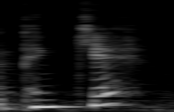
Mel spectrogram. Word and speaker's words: pinkje: It's P-I-N-K-J-E. So pinkje, maybe? – Pinkje? – Yes, pinkje. Yeah. Very good.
